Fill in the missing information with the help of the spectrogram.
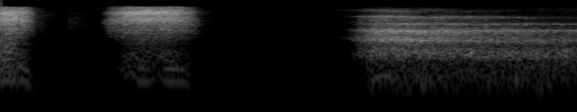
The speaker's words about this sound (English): Real-time tools for being able to push back on stress might be double inhale through the nose, followed by a big exhale, repeated two or three times.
